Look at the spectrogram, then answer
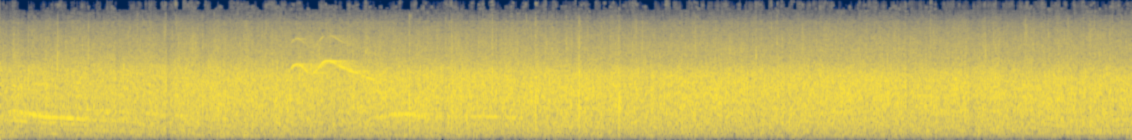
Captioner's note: applause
